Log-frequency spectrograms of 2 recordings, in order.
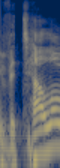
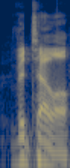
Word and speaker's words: Vitello: Is it Tony Vetello or is it is it Vitello? Vitello.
